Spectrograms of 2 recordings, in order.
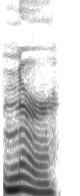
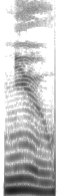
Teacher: US says neur. UK says new.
